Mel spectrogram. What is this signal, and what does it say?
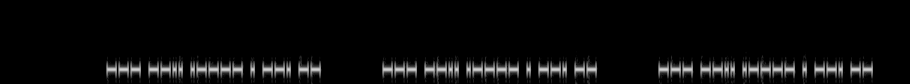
Morse code, heard as a keyed tone, about 37 wpm, 700 Hz. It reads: OZ1EGM OZ1EGM OZ1EGM
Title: DXCC-100 Call Signs - 6 Characters - Repeated 3x - 40wpm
